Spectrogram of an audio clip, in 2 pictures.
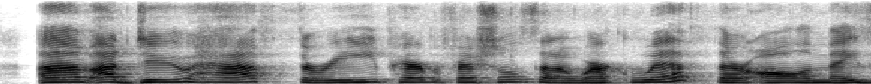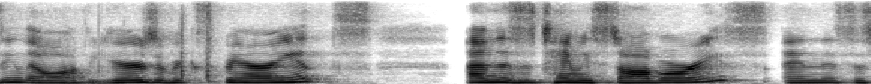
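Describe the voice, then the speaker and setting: A woman speaks with a Southern US accent at medium pitch, her tone bright and sharp. Her intonation is fairly even, her pace moderate, and the background quiet. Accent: country, Southern. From US South, southwest Arkansas. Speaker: teacher. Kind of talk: class introduction video for parents.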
